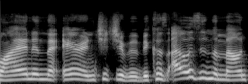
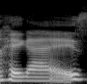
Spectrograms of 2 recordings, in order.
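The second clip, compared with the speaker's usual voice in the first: put-on seductive, sexy tone, lower; 4 semitones lower than usual. Joking that her raspy allergy voice sounds sexy: mock sexy voice. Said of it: "maybe it's a bit sexy right now".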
